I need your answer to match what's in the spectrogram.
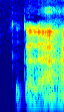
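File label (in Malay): "kekalahan", Malay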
